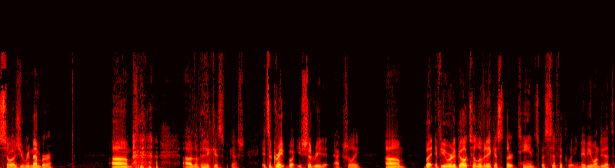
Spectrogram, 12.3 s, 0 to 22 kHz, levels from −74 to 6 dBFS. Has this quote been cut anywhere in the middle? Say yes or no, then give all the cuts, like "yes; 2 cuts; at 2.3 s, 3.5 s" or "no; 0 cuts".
no; 0 cuts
